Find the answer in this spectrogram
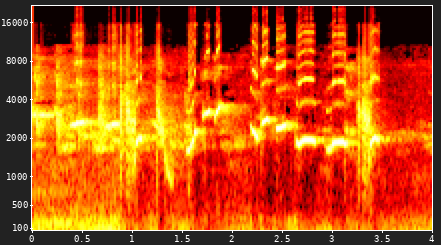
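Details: Song of a kacer, or oriental magpie-robin: a mix of whistled slides and trills, then a series of evenly spaced clear ringing whistles with faint harmonics, ending in one sharp sweeping note.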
